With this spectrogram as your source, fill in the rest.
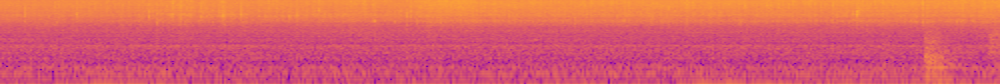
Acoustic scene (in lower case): restaurant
